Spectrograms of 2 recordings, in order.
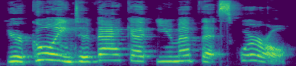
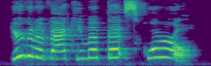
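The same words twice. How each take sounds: First: Slow and deliberate, somewhat higher; slow, emphatic rereading. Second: High-pitched, frantic shout; shouted warning. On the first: Teacher rereads Flora's comic-bubble words, slow and emphatic. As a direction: spell out each word for dramatic weight. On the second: Flora warns of the vacuum from the window, shouted. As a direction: yell it high to stop a disaster. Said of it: "she shouted". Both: A narrator's reading.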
